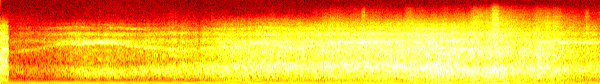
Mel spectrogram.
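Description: Wind blowing through a blizzard, building up after a near-silent start, with a faint high whistling tone riding on it.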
